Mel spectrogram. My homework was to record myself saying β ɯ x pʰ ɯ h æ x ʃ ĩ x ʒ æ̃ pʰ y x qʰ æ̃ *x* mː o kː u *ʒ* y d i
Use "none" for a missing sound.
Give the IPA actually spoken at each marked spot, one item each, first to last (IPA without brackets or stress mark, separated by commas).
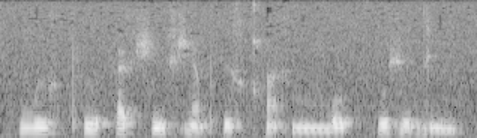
x, ʒ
